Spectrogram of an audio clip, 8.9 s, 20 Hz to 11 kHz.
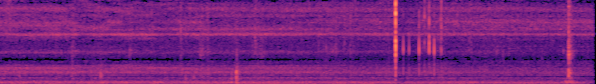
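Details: Small travel CPAP (DreamStation GO, AirMini or Transcend) running at 10 cmH2O with flex 3, compared for loudness; CPAP machine running noise.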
